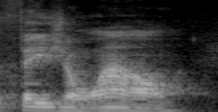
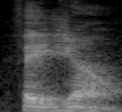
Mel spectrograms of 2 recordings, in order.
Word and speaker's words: feijão: My pronunciation of feijão is wrong. It's a mixture of feijoada and feijão, the proper way to say beans.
